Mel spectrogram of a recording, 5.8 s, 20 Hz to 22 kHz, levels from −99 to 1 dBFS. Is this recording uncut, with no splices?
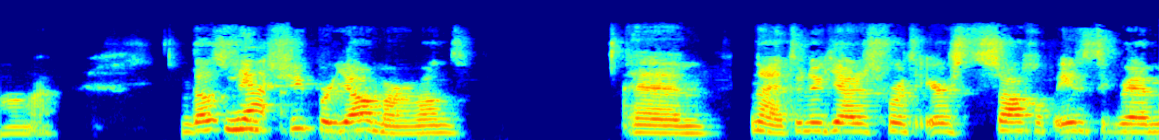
no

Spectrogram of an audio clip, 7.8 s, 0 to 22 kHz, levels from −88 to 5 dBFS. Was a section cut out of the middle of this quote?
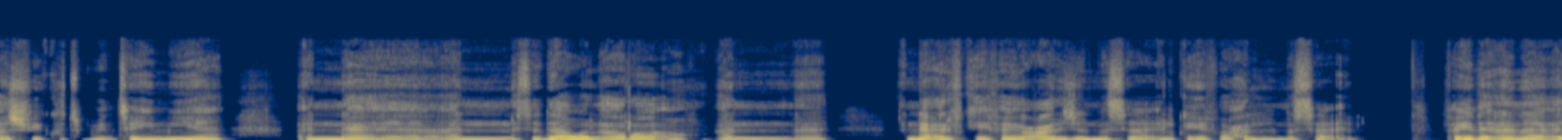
no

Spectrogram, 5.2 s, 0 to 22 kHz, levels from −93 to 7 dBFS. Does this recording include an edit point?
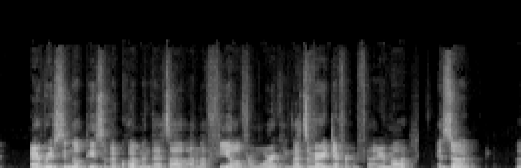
yes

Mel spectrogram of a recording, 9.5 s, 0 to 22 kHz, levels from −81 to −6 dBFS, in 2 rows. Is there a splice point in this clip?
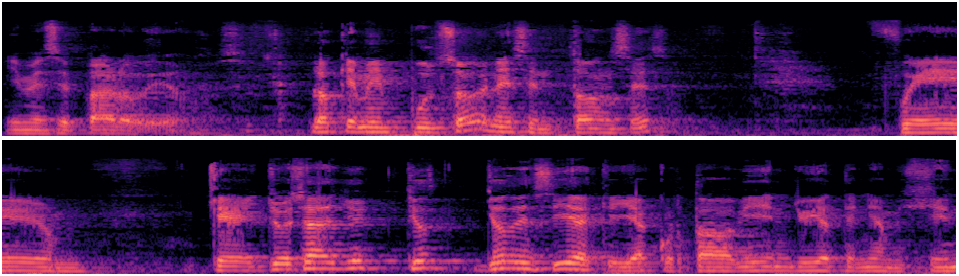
no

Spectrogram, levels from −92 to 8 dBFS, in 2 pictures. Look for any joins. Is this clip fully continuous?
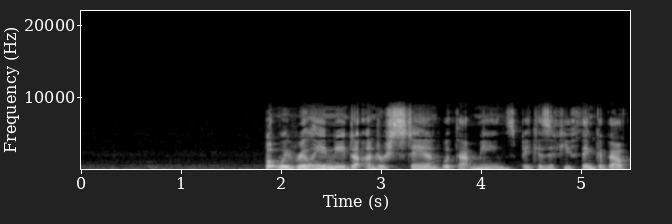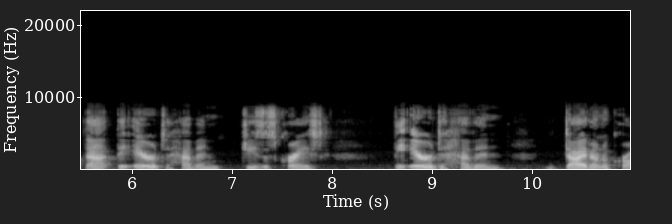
yes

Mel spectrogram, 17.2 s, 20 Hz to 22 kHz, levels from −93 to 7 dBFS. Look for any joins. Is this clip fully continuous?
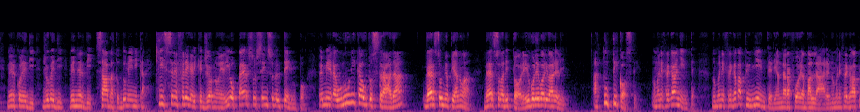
yes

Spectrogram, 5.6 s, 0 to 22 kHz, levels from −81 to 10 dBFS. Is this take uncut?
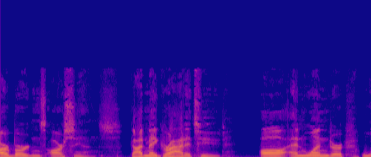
no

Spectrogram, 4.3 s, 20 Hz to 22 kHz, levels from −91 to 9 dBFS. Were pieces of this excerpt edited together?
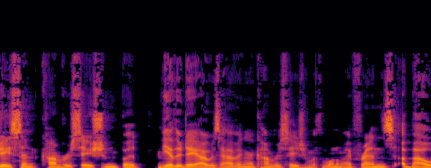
yes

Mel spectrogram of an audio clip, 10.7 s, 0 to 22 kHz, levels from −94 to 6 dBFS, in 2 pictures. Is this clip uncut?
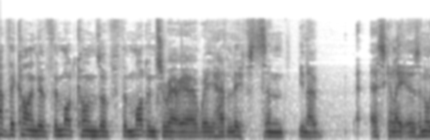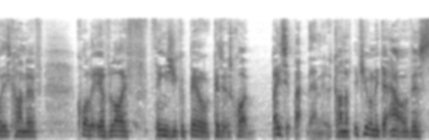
no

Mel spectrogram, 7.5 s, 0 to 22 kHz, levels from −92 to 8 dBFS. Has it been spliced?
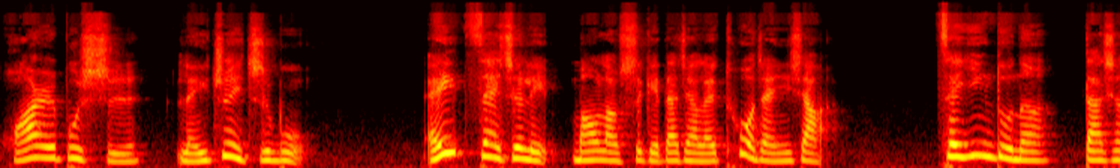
no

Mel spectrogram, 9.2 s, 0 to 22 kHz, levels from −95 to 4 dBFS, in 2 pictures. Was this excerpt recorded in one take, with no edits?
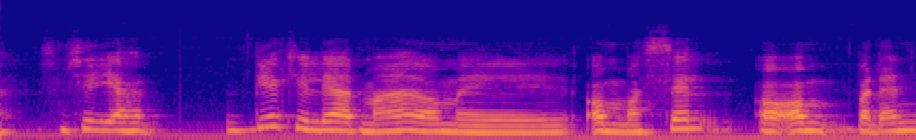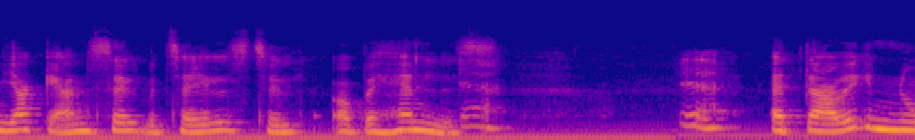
no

